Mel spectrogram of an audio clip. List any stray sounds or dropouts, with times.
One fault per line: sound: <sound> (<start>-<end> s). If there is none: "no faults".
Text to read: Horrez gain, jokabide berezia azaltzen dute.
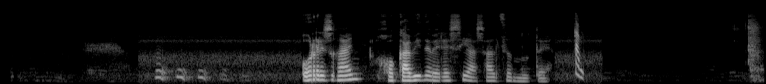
sound: laugh (1.5-2.5 s)
sound: chirp (5.7-5.9 s)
